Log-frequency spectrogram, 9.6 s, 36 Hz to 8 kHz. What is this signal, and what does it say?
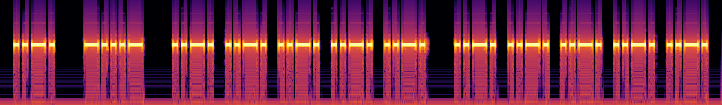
Morse code, heard as a keyed tone, about 20 wpm, 800 Hz. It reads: F <BT> FFFFF FFFFF
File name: CW gyakorlas f 17 baud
